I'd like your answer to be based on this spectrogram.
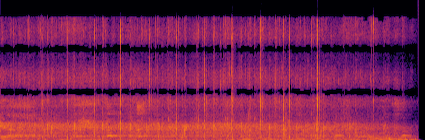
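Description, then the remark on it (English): Steady applause from a sizable audience at a film discussion, for Barbara Cummings, dense overlapping claps sustained for a few seconds at even loudness before cutting off abruptly. “Let's hear it for Barbara Cummings.”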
